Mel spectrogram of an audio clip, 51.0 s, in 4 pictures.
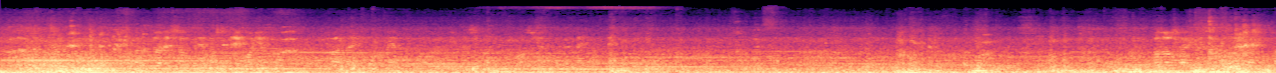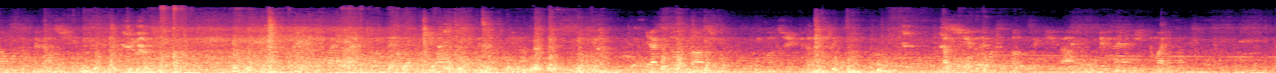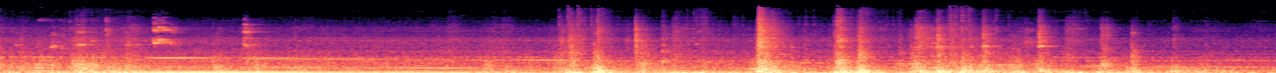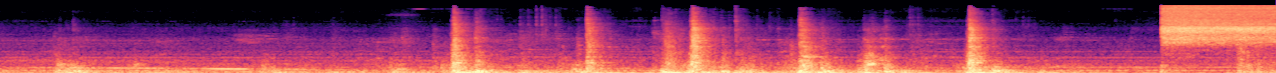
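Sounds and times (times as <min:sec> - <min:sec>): train running rumble: 0:00.0 - 0:51.0
loud hiss of air: 0:49.9 - 0:51.0.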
